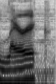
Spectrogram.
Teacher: It would be something close to Ler'k. Like there'd be a little bit of an I sound in between the R and the K. Very phonetically difficult now that she is working with half a tongue.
